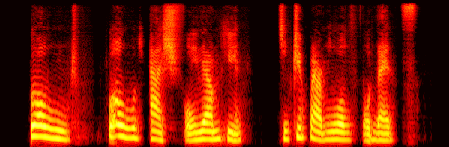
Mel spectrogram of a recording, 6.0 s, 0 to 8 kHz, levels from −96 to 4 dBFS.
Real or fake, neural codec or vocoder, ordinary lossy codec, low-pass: fake; codec, 16 kHz, 0.5 kbps, FreqCodec, larger model; none; 7.2 kHz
